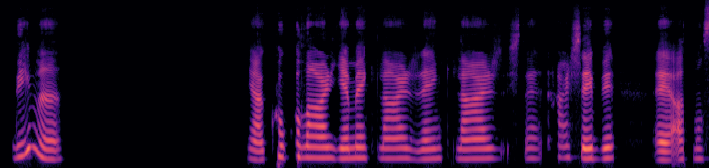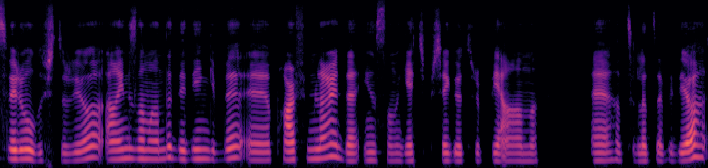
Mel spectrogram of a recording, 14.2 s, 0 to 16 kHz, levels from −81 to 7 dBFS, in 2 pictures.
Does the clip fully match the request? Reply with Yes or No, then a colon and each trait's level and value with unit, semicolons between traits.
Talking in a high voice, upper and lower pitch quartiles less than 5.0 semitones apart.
Yes: high, 210 Hz; average, 3.8 semitones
